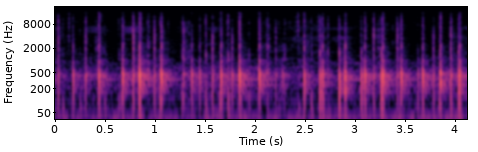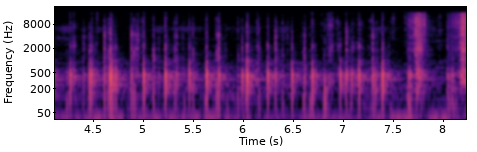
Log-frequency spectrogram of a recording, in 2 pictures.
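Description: A long, hollow, empty brown cardboard tube is held horizontally and tapped quickly with long painted nails and fingertips. The result is a dense stream of short, dry taps with a hollow midrange tone, and a brief brighter scratchy burst near the end.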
